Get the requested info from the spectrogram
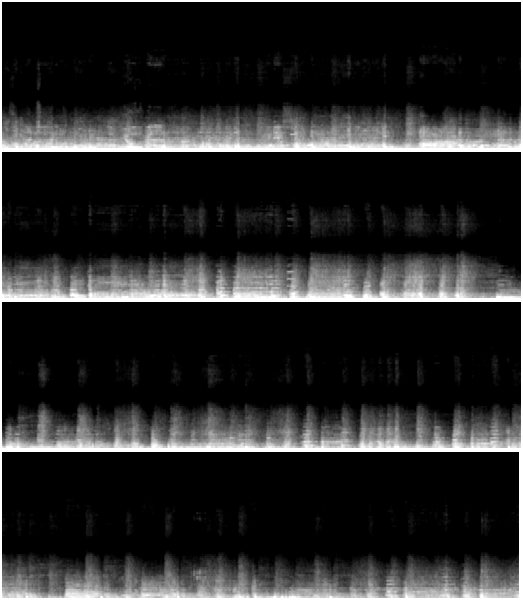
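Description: Marching band of saxophones and trumpets playing a tune as it walks past, with a brief break in the melody about halfway through.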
